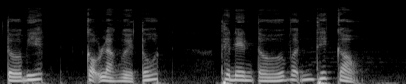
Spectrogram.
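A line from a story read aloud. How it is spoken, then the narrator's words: Smiling mutter. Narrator (Vietnamese): Vi mỉm cười, miệng lẩm bẩm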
